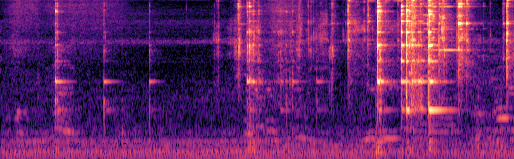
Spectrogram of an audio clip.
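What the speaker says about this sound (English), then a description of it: "And then I'm going to add a teaspoon of salt." A metal teaspoon clinks against a glass bowl as salt is added for bread dough, a few faint taps first, then a close cluster of bright, ringing clinks toward the end.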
